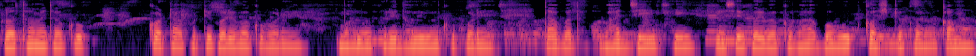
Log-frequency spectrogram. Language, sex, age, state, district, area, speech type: Odia, female, 18-30, Odisha, Malkangiri, urban, spontaneous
